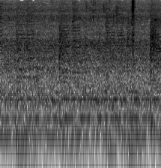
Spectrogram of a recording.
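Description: Steady low hum with a faint hiss, the background noise of a commercial kitchen, with a faint click near the end.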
